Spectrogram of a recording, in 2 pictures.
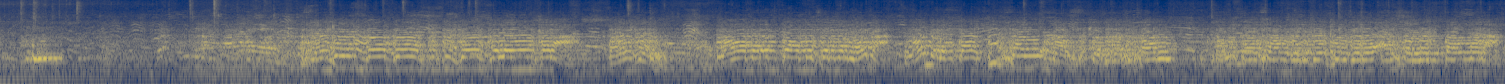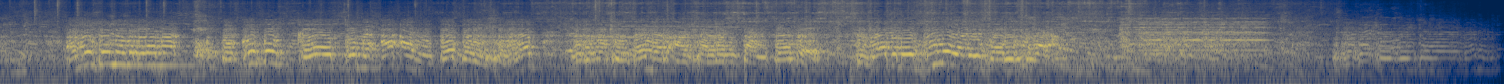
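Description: Loud voices shouting and talking almost without pause, with one short break about halfway through, fading out near the end.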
